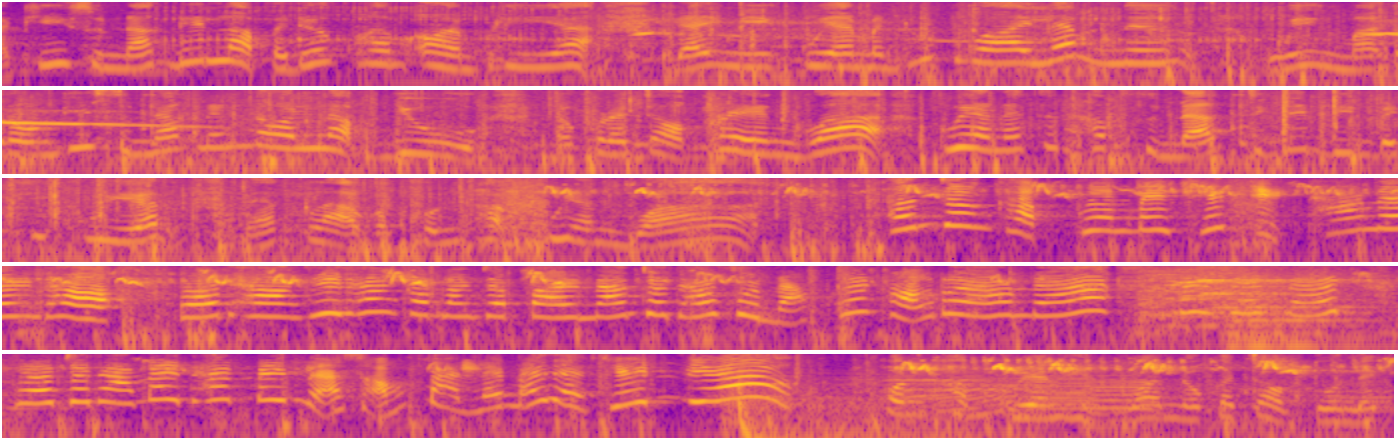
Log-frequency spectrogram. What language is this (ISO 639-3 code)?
tha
